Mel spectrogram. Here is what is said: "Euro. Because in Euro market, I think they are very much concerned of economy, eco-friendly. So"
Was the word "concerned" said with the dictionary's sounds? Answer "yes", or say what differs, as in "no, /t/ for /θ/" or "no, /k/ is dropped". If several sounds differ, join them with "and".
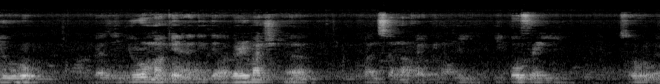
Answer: no, /d/ is dropped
